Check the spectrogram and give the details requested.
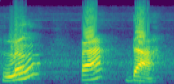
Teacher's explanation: A antepenúltima sílaba é a mais forte.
